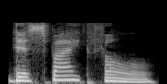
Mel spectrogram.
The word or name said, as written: despitefulness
